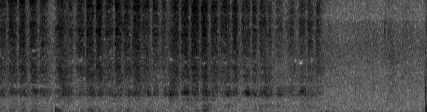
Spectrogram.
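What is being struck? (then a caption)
Paper coloring book page with wooden colored pencil. A wooden colored pencil is rubbed in short, quick shading strokes across a flat printed paper coloring book page lying on a table, while the other hand, with long green nails, holds the page. The strokes make a steady, bright, papery scratching for about three seconds, then fade to a faint hiss before a brief soft bump at the end.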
